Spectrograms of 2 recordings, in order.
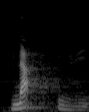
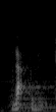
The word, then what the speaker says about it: Na'vi: And so the correct pronunciation of N-A apostrophe V-I is Na-Vi, Na-Vi, with a break there. Not Navi, Na-Vi.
